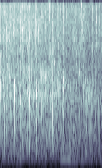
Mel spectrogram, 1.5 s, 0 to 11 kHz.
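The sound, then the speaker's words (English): An audience applauds steadily for some 4,000 church volunteers. Many hands clap at once in a dense, even patter of sharp claps that carries on without a break, with no one speaking. “You know, sometimes you can clap yourself because your germ on the left hand is the same as the germs on the right hand.”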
